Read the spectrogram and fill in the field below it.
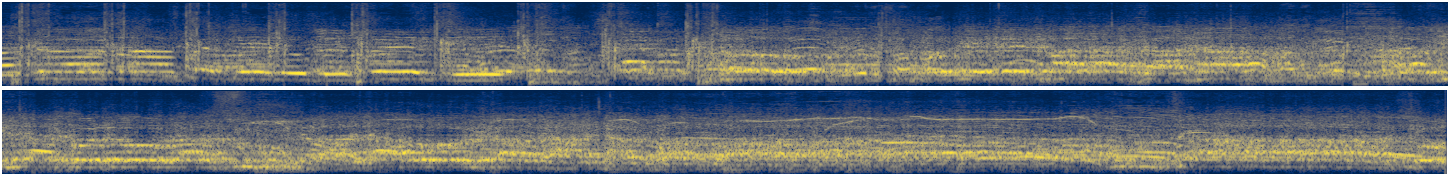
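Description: A large crowd chants and sings loudly outdoors.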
